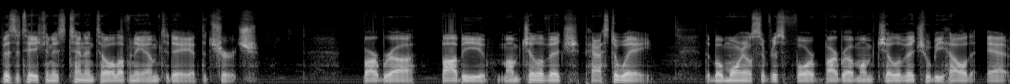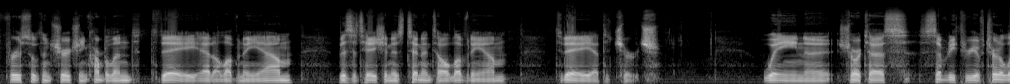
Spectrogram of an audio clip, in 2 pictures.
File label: Funeral Announcements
